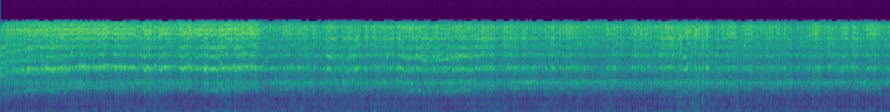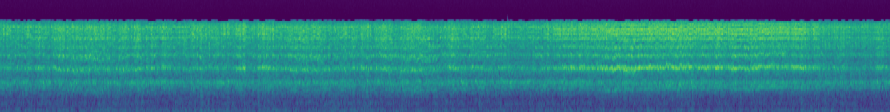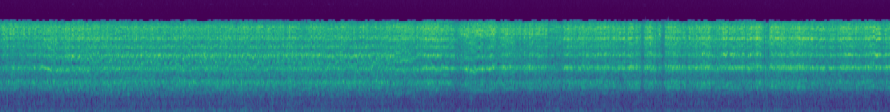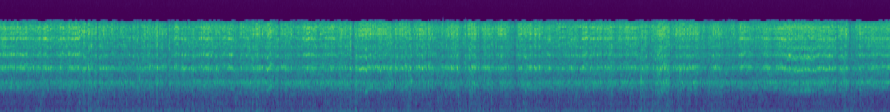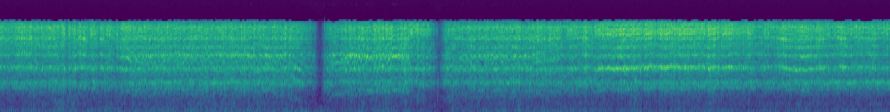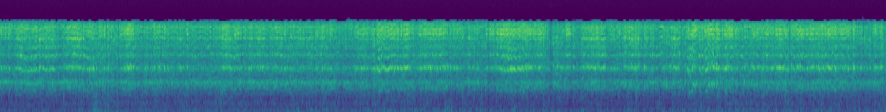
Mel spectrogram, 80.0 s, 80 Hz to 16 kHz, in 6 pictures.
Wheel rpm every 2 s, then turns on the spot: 150, 230, 220, 220, 230, 240, 230, 230, 230, 220, 230, 220, 230, 230, 200, 190, 200, 230, 230, 230, 230, 230, 230, 230, 240, 230, 230, 230, 210, 130, 140, 210, 230, 230, 230, 230, 230, 230, 230, 230.
none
